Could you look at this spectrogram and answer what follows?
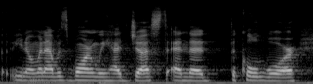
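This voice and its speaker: A woman's voice: on the low side, monotone, moderate pace. A young woman from Hungary, speaking candidly with many fillers as she shares her personal testimony. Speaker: guest.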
